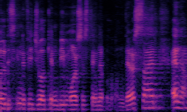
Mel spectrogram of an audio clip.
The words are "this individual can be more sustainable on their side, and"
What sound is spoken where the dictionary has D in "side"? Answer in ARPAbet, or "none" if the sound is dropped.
D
